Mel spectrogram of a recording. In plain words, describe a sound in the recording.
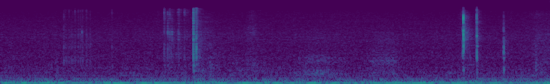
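A fingertip taps and presses on a plastic drawer.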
